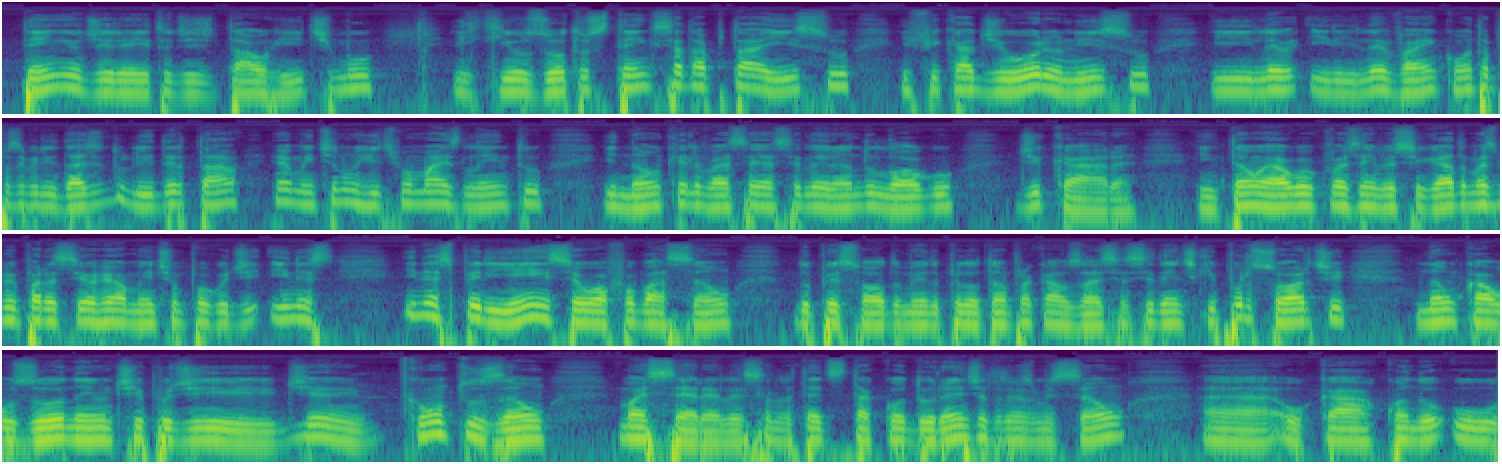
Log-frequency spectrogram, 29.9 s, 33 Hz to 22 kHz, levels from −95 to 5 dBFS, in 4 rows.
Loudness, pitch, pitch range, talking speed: -19 LUFS, 130 Hz, 115-140 Hz, 200 wpm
